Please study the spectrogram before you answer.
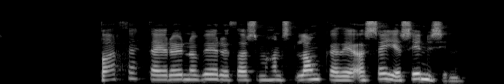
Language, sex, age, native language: Icelandic, female, 30-39, Icelandic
